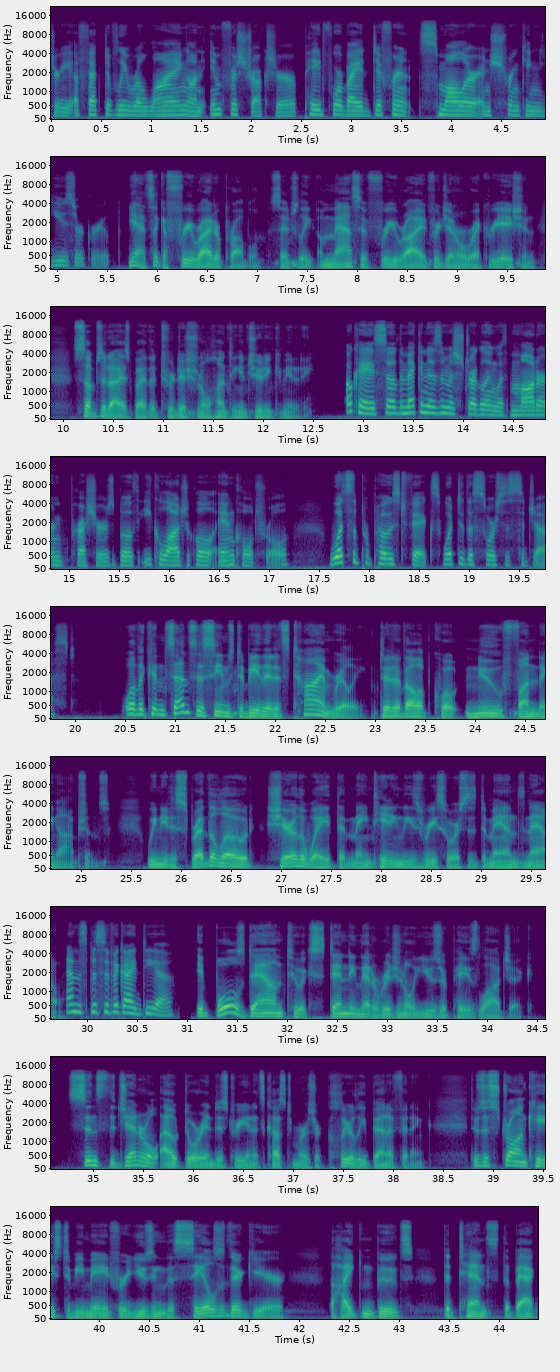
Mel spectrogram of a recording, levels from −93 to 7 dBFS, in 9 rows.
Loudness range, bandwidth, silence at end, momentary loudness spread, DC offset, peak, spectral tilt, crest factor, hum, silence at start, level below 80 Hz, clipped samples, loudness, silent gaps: 5 LU; 13.5 kHz; 0 s; 11 LU; under 0.1%; -10 dBFS; -5 dB/octave; 20 dB; none; 0 s; -44 dBFS; under 0.1%; -29 LUFS; 30.94-31.02 s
